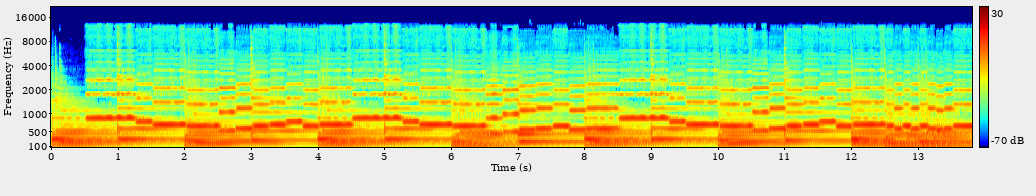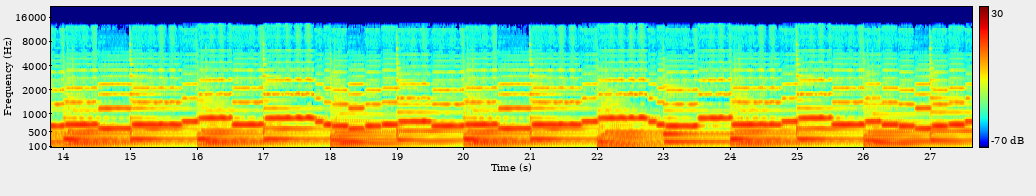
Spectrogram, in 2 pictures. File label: flute harp; ortiz diego; recercada primera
